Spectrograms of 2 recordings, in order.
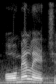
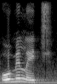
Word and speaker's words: omelete: o fechado mas o geralmente a gente ouve omelete né mas o correto é omelete assim como alcova e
